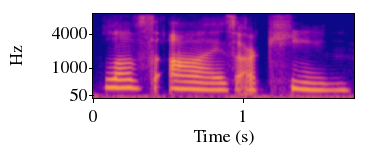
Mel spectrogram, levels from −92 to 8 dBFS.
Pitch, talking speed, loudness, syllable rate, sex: 220 Hz, 140 wpm, -19 LUFS, 4.0 syllables/s, female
